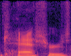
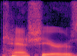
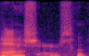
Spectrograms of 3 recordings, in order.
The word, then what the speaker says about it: Cashiers: It's not Cashiers. If you say Cashiers, we know you ain't from around here. You're a fucking tourist. Yes. No, it's from around Cashiers. So if you ever want to go there and not sound like a tourist, pronounce it correctly.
